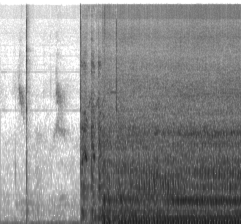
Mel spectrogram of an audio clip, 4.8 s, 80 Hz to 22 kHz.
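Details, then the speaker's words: Triumph Tiger 900 GT at 19,407 km, just after its 20,000 km service (filter cleaned, spark plugs replaced): starts into a deep, hollow, throaty idle, like breathing without an air box; strange new noise, cause unconfirmed. "Ok vou ligar aqui para vocês verem esse ronco esse barulho se dá para perceber vocês me fala valeu"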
